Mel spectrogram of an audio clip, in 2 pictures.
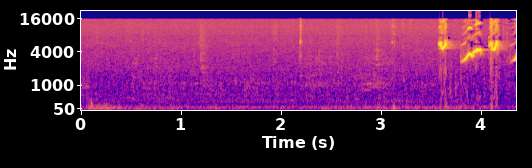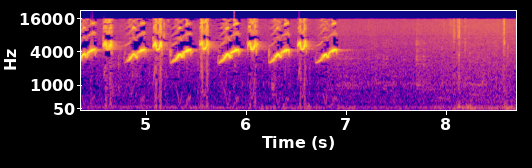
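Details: Java sparrow song used to make other Java sparrows answer: a three-second string of about a dozen crisp chirps and rising whistled slurs at a steady pace, preceded and followed by quiet low rumble.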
